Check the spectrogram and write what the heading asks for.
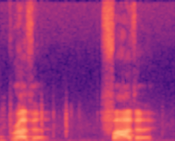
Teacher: well my accent is thick the ER is always pronounced like ah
